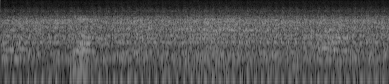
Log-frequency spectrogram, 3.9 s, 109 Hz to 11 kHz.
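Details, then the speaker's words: Yamaha Aerox scooter with a broken blue wire behind error codes 12 and 61: a steady, even putter at about 1600 rpm idle with no misses, wheel not turning; idle normal, zero fault codes. "Dan kita bisa mengontrol kecepatan mesin di sini pada 1600. Itu dianggap normal, 1600 atau"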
